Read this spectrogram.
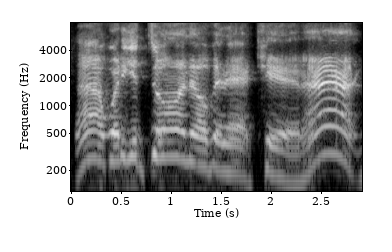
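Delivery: high, loud New England call-out; New England accent. Acted. Transplant showing how she called people kid, loud New England accent. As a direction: holler it like a New England local. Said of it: "I did start calling people kid".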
